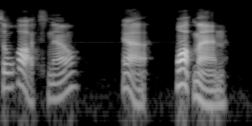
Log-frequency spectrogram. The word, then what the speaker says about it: Wattman: So you can't actually push it higher than that without, something other than how do you pronounce it? Wattman? Watt? It's a watt, no? Yeah, Wattman.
